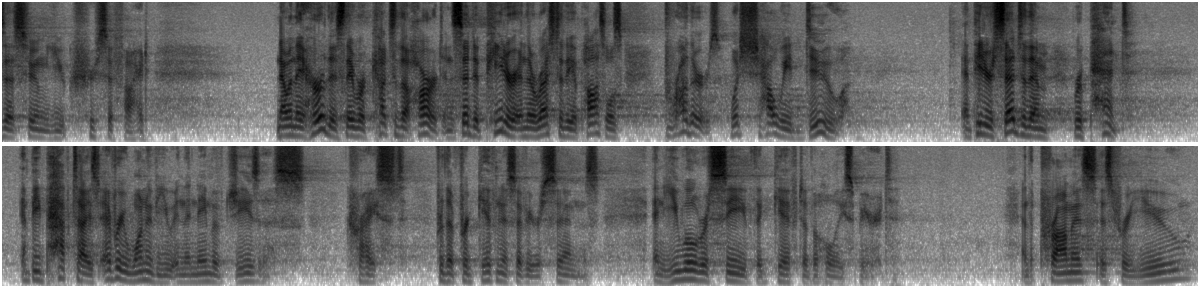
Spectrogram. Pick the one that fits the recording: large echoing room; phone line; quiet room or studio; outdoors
large echoing room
